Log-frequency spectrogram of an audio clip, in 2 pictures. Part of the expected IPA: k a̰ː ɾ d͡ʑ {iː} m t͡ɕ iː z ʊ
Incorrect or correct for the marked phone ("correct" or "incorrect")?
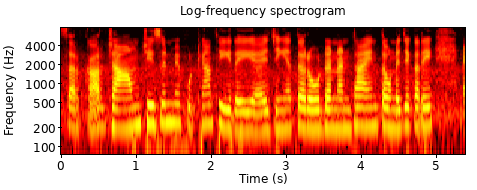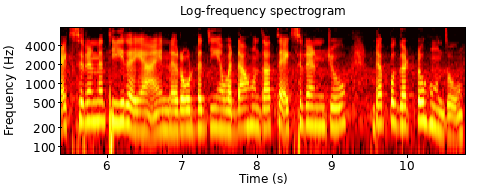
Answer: incorrect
